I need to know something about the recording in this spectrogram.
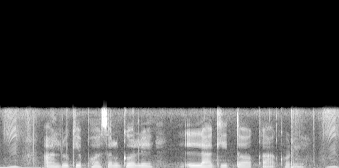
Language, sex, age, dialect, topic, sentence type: Bhojpuri, female, <18, Southern / Standard, agriculture, question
